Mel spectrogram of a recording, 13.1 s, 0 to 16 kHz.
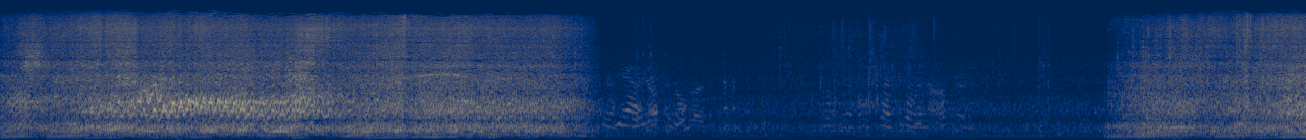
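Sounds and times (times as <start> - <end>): van engine revving: 0.0 - 6.0, 11.0 - 13.0
wheels spinning in mud: 0.0 - 6.0, 11.0 - 13.0.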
